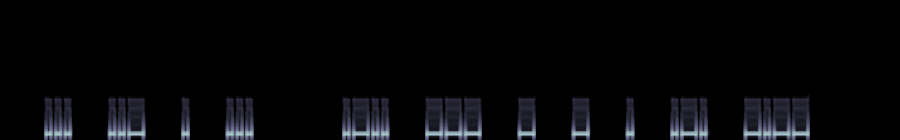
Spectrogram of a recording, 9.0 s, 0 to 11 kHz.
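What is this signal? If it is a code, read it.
Morse code, heard as a keyed tone, about 25 wpm, spaced as for 15 wpm, 550 Hz. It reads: SUES LOTTERY
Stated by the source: Morse code practice of news headlines at 15 wpm.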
